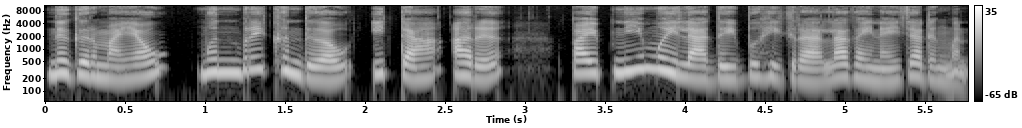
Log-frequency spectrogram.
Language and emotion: Bodo, neutral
